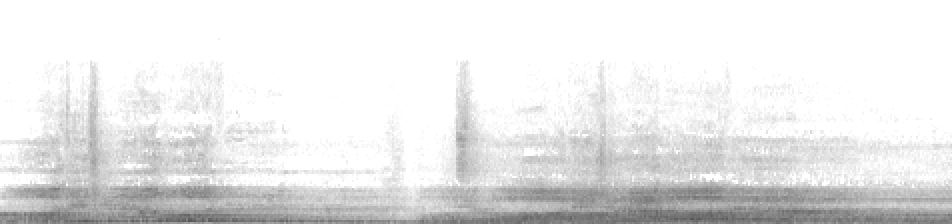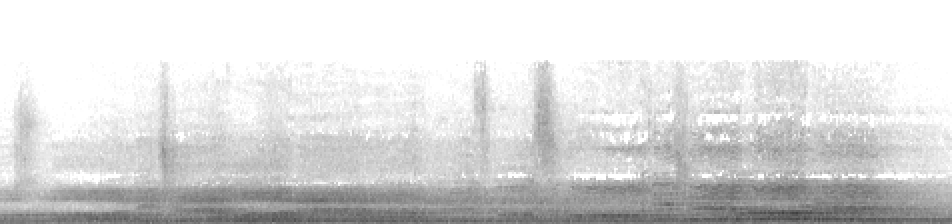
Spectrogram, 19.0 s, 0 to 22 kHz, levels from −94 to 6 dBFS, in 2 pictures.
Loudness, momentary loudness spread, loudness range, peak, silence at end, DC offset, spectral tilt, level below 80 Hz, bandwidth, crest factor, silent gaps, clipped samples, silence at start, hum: -33 LUFS; 15 LU; 11 LU; -12 dBFS; 0 s; under 0.1%; -4 dB/octave; -70 dBFS; 16 kHz; 22 dB; none; under 0.1%; 0 s; none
